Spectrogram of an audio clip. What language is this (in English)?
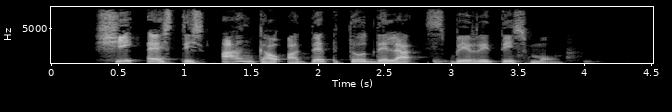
Esperanto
